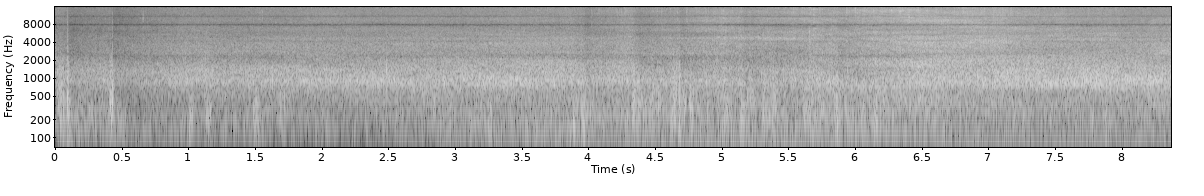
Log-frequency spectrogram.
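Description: Road traffic noise: a steady hiss of passing vehicles that slowly grows louder, with a low engine hum coming in a few seconds in.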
